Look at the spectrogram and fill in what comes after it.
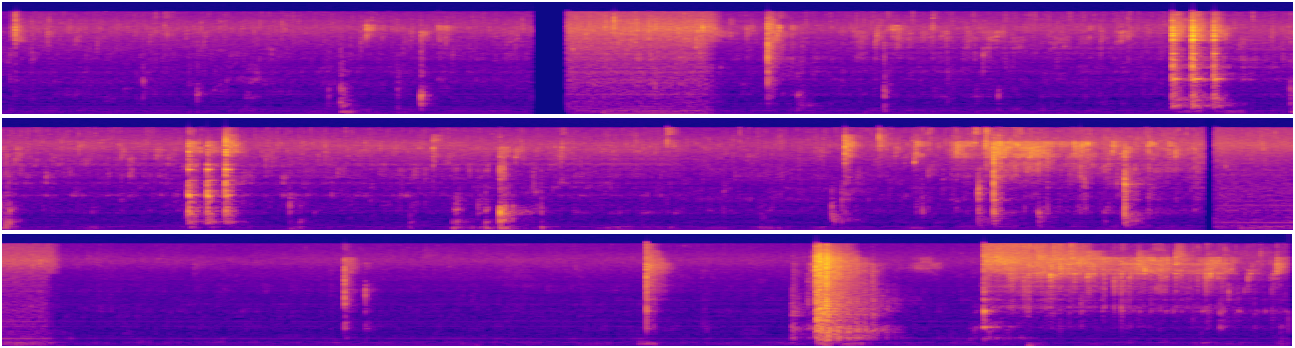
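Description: Onions and spice paste frying in oil in a pan, sizzling in stretches, with a wooden spatula stirring and knocking against the pan now and then.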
